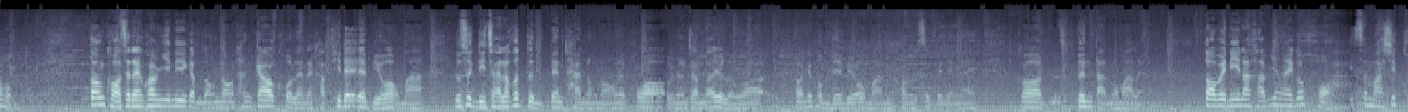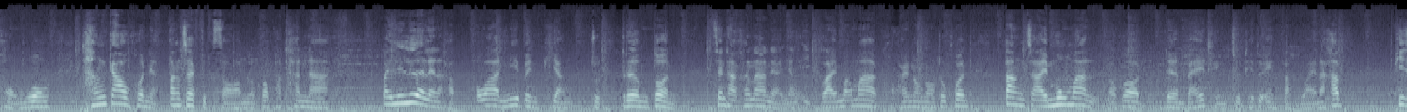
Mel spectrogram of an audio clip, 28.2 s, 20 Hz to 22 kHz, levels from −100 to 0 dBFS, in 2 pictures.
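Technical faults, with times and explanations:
Throughout, mains buzz: a steady, raspy 60 Hz buzz sits under the audio at roughly 10 dB below the signal, which makes it prominent. It comes from sharp switching spikes, such as those from a dimmer, rectifier or an unshielded run, entering at twice per mains cycle. Those spikes carry a dense series of 60 Hz harmonics up into the kilohertz range, which gives the buzz its rasp rather than a smooth hum.
3.46–3.58 s, 6.49–6.69 s, 10.55–10.61 s, 13.36–13.56 s, 20.23–20.30 s and 23.00–23.07 s, AAC frame loss with concealment: each gap is a short smeared, noisy patch where coded frames went missing and the decoder patched the hole from the last good spectrum. The lost spans are 85 ms, 128 ms, 43 ms, 128 ms, 43 ms and 43 ms, which fits runs of one to three frames.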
